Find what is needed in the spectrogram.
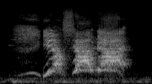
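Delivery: slow, high, loud, dramatic shout.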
